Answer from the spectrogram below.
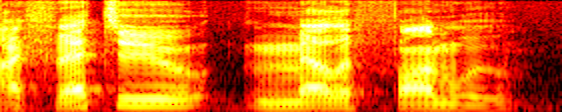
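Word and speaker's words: Ifeatu Melifonwu: Ifetu Melifonwu.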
